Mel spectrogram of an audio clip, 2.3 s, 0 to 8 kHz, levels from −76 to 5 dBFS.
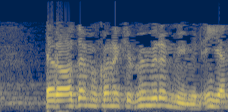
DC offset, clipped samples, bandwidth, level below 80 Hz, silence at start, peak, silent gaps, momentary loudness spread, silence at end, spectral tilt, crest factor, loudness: under 0.1%; 0.6%; 6 kHz; -50 dBFS; 0 s; 0 dBFS; none; 5 LU; 0 s; -8.5 dB/octave; 12 dB; -11 LUFS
